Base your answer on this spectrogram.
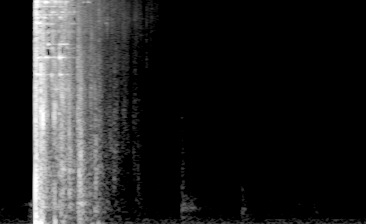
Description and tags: Me dropping a vase off my deck onto a concrete patio.
breaking, glass, smash, vase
